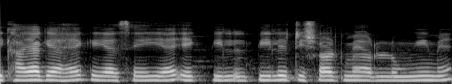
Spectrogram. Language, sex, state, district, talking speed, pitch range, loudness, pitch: Hindi, female, Haryana, Rohtak, 210 wpm, 190-200 Hz, -16 LUFS, 195 Hz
